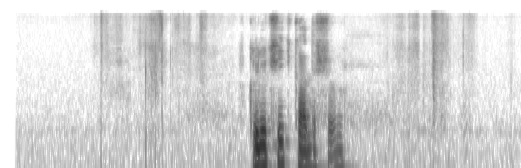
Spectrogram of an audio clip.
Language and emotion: Russian, neutral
